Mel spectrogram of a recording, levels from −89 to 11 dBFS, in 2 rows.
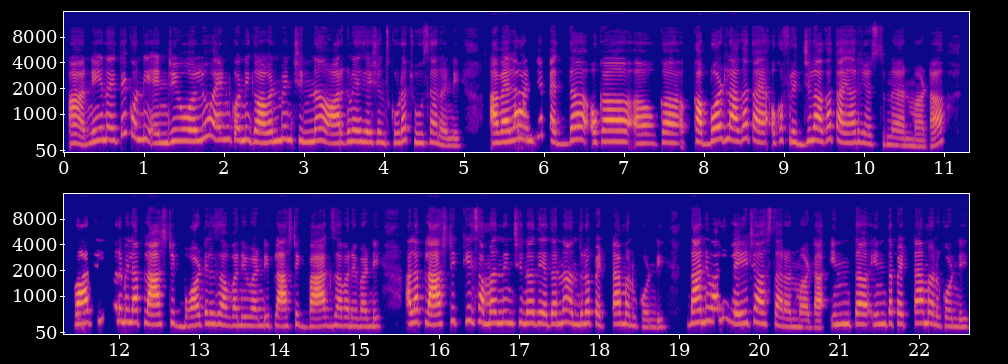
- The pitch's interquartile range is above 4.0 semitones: Yes, average, 4.5 semitones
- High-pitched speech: Yes, very high, 275 Hz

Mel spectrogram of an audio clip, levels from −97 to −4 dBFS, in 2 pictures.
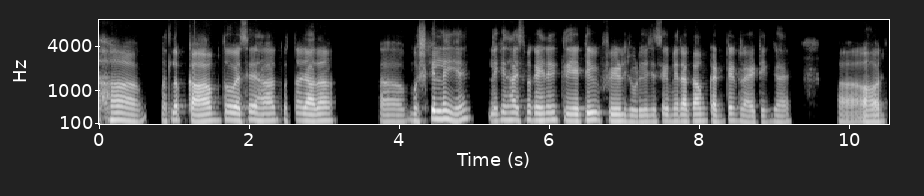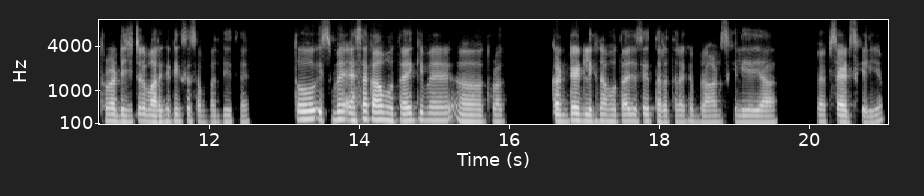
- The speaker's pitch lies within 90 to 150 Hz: Yes, medium, 140 Hz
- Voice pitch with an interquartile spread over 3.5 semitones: No, narrow, 2.6 semitones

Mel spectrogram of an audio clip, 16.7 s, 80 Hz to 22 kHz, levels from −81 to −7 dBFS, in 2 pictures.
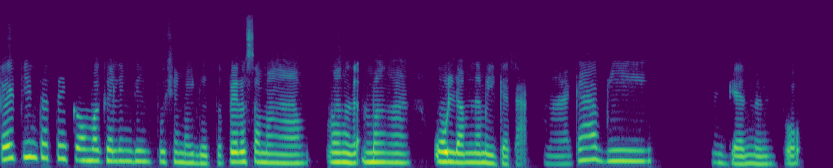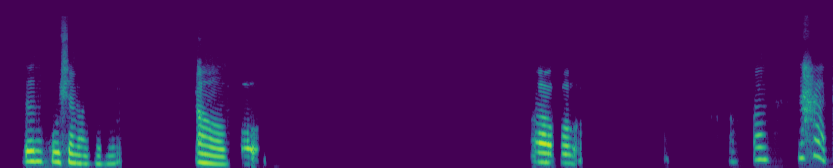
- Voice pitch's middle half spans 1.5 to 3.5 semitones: No, average, 3.9 semitones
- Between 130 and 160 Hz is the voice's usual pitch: No, high, 225 Hz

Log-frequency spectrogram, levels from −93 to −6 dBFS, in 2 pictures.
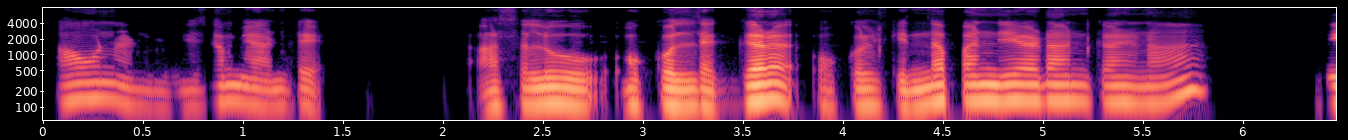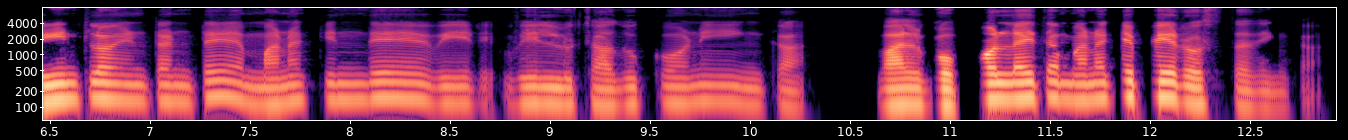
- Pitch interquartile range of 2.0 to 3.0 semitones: No, average, 3.5 semitones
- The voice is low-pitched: Yes, low, 125 Hz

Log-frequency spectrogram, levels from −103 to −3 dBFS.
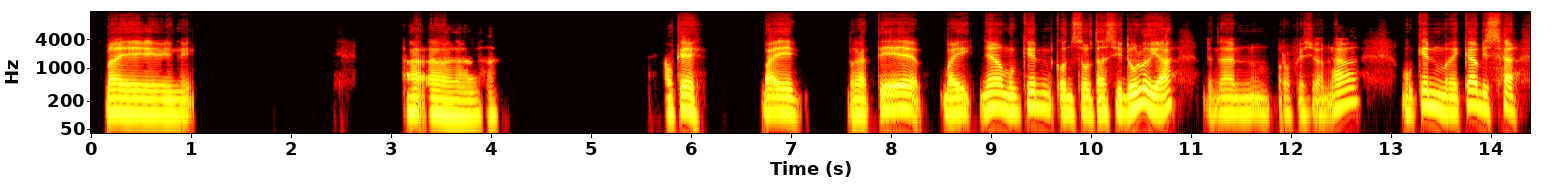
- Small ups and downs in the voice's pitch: No, average, 3.6 semitones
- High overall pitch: No, low, 120 Hz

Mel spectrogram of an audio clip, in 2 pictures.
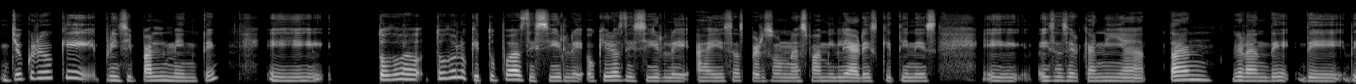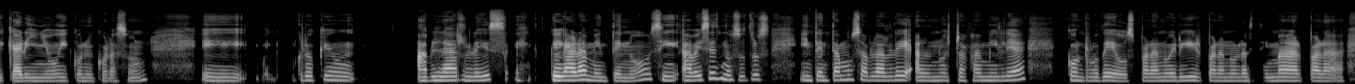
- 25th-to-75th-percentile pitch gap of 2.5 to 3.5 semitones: Yes, average, 2.8 semitones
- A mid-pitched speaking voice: Yes, medium, 175 Hz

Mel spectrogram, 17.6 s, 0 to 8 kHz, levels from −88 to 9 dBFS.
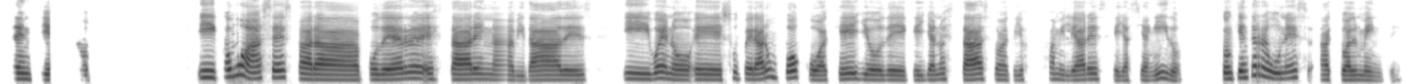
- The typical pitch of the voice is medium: Yes, medium, 180 Hz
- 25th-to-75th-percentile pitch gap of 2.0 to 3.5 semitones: Yes, average, 2.9 semitones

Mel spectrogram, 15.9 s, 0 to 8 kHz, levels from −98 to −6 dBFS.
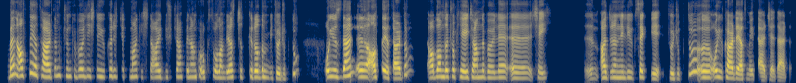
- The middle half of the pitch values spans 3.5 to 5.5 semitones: No, average, 3.0 semitones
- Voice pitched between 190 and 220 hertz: No, high, 230 Hz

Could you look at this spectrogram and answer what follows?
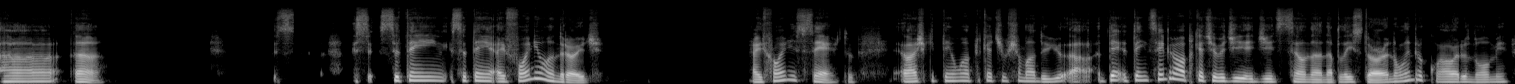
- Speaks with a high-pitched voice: No, medium, 140 Hz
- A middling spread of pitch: No, wide, 6.6 semitones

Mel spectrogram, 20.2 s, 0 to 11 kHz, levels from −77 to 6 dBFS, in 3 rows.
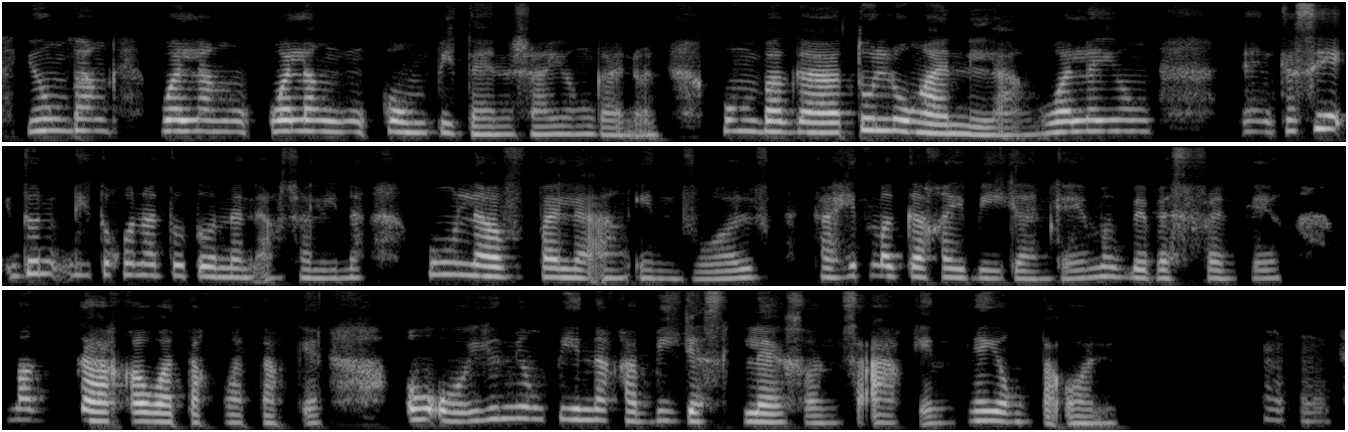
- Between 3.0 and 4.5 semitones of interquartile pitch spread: No, average, 4.9 semitones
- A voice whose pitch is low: No, high, 220 Hz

